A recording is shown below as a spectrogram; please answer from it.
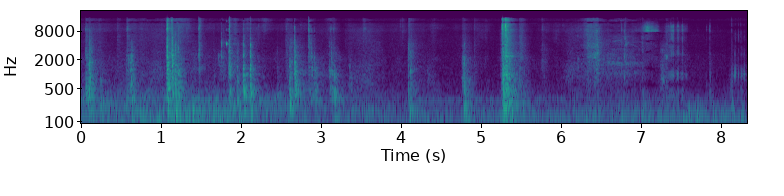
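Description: Footsteps and scattered knocks and thuds in a small tiled room, the loudest a single thud about five seconds in, over a low steady rumble.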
